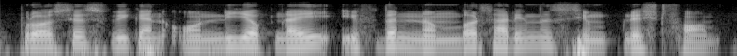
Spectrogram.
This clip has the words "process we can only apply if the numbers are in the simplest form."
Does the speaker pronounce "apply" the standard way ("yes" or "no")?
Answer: no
